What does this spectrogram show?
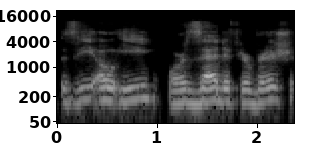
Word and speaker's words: Zoe: think there's a girl's name also you know it's spelled z-o-e or Zed if you're British z-o-e Zoe it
